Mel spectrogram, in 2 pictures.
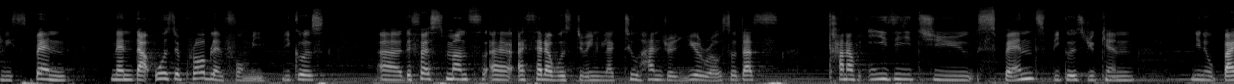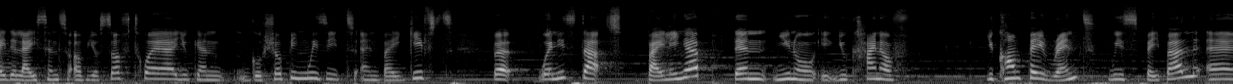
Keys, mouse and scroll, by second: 2.1-5.7 middle drag, 15.1-19.4 middle drag.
